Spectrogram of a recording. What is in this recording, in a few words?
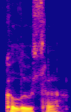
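"colusa", US English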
